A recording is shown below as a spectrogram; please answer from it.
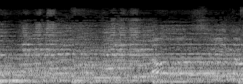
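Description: Recorded orchestral waltz accompaniment playing as an instrumental passage, with no voice singing over it.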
